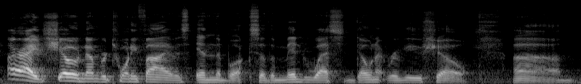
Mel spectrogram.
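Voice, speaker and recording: In a fairly low, animated voice and at an unhurried pace, a man co-hosts a casual podcast. His chat wanders, with many fillers and restarts.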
